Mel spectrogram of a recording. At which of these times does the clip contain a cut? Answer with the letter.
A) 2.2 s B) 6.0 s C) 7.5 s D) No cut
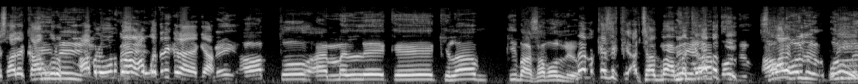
D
